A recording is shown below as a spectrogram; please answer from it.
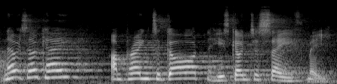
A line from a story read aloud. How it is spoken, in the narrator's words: the stranded fellow shouted back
